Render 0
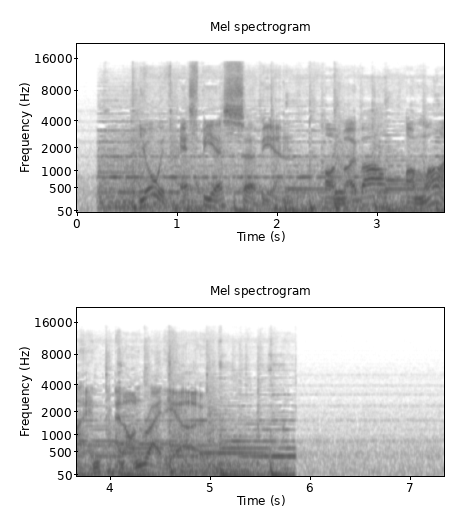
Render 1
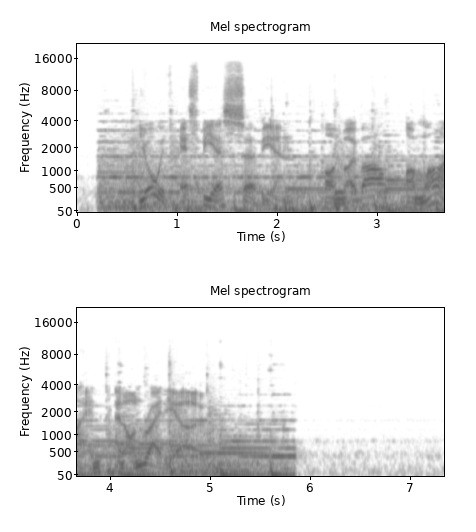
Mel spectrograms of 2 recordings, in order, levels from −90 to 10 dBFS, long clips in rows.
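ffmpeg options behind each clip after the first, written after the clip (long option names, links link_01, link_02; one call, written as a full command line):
ffmpeg -i in.wav -af "afftdn=noise_reduction=16:noise_floor=-39,volume=-5.5dB" out.wav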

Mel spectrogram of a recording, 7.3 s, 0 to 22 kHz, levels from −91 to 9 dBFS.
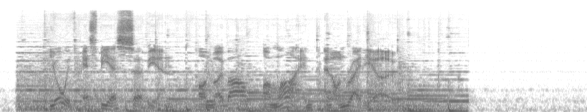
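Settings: ffmpeg -i in.wav -af "crystalizer=i=2.5:c=0,volume=-2dB" out.wav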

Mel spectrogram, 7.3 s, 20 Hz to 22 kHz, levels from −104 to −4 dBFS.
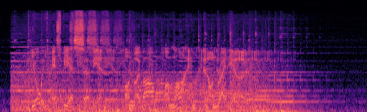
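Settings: ffmpeg -i in.wav -af "aecho=1:1:260|520|780|1040:0.299|0.119|0.0478|0.0191" out.wav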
